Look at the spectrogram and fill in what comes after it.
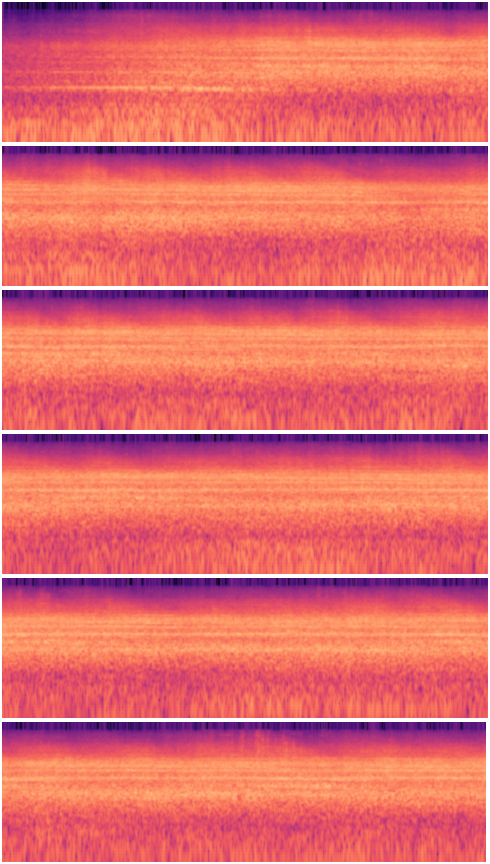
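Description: A long freight train of covered sliding-wall wagons rolling past at speed: a steady, loud rumble of wheels on rail with high ringing tones from the running gear. Just after the start, a tone from the passing locomotive falls slightly in pitch.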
